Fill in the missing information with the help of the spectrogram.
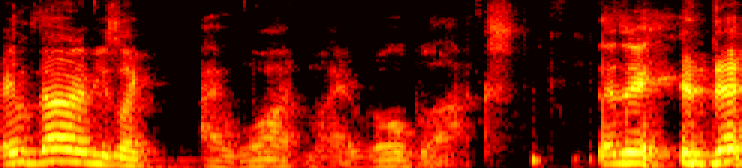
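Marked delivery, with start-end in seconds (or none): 1.3-3.4 put-on very quiet, very slow, low, hushed menacing kid voice. Telling a story, speaker acts out the little brother at the door, mock-menacing.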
